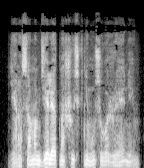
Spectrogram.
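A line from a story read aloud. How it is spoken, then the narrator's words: Plain. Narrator (Russian): сказала Сюзанна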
